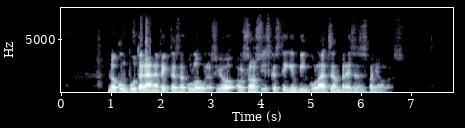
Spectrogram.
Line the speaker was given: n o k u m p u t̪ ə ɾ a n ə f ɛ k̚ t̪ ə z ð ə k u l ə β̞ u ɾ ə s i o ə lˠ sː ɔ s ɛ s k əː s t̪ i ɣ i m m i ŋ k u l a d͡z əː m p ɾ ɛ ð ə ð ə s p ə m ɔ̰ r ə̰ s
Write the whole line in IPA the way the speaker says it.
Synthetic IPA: n o k u m p u t̪ ə ɾ a n ə f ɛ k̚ t̪ ə z ð ə k u l ə β̞ u ɾ ə s i o ə lˠ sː ɔ s i s k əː s t̪ i ɣ i m b i ŋ k u l a d͡z əː m p ɾ ɛ z ə z ə s p ə ɲ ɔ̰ l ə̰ s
